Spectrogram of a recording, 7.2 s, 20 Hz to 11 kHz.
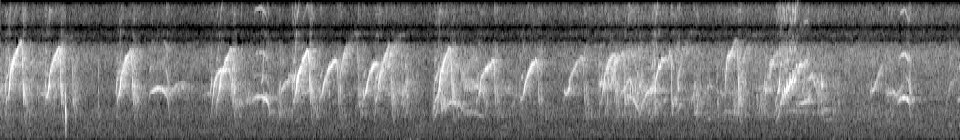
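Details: Birds calling beside a side path at Aobagaike pond, Japan, on 20 December: many short, high chirps and clipped notes, overlapping and repeated rapidly, over steady outdoor background noise.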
